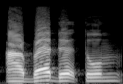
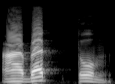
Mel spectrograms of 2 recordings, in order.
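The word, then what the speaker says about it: عَبَدْتُمْ: dalam membacanya eh maaf hati-hati jangan dibaca abadtum ya tapi langsung dimasukkan ke ta abadum bukan abadtum ya Meskipun Dal termasuk huruf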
